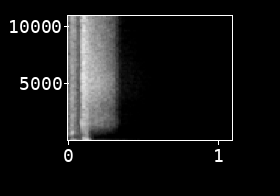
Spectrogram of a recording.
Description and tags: Punch sound made with a combination of different recordings.
Punch, Slap, Anime, Fight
